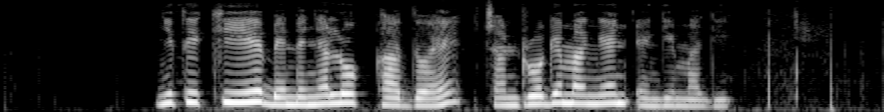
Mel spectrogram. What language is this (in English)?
Luo (Kenya and Tanzania)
